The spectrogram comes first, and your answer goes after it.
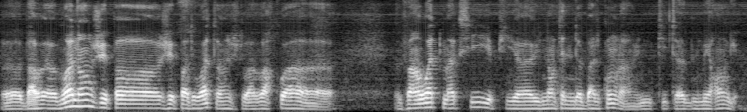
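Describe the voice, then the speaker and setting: A man with a lowish, warm voice chats casually during a radio contact, speaking a little slowly. As a radio operator, he repeats his confirmations and uses radio jargon.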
